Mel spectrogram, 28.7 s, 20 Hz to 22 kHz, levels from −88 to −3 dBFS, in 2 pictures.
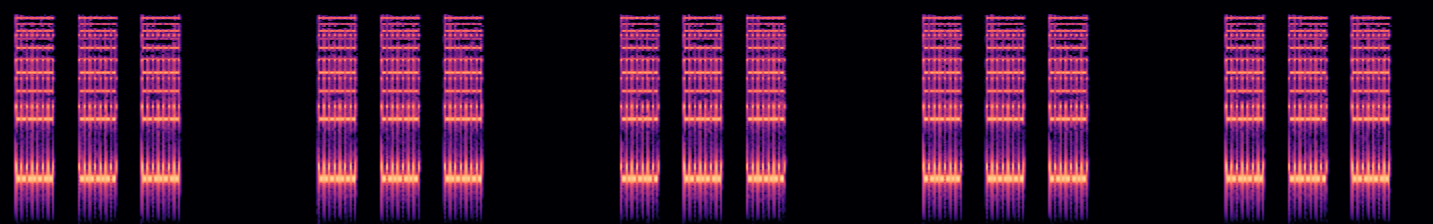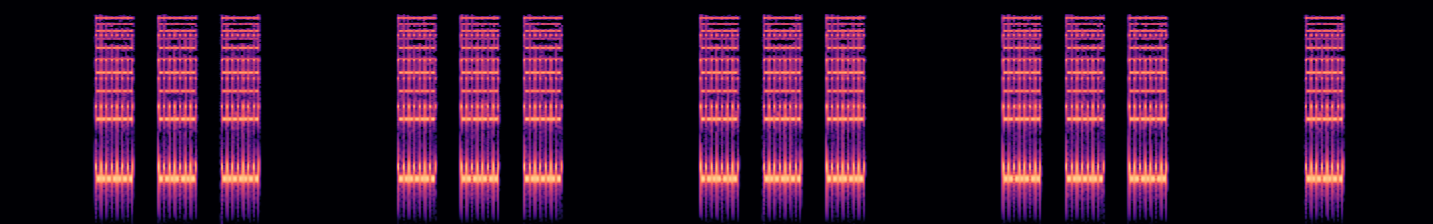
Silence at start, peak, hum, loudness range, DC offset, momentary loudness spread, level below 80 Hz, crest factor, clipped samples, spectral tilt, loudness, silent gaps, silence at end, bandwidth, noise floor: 0.15 s; 0 dBFS; none; 0 LU; under 0.1%; 5 LU; under -90 dBFS; 14 dB; under 0.1%; 7.5 dB/octave; -11 LUFS; none; 0.9 s; 17 kHz; under -90 dBFS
